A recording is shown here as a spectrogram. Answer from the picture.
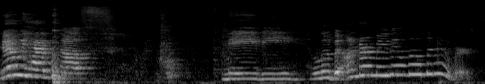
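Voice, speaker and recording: With an American accent, a woman speaks at a moderate pace in an extremely high pitch with very wide pitch swings, over noticeable background noise and audible room echo. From United States. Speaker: home baking livestreamer. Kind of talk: live baking stream chatting with viewers. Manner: casual, chatty.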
